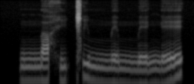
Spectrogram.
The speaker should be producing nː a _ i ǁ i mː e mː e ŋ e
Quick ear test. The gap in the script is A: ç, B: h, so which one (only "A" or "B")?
B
